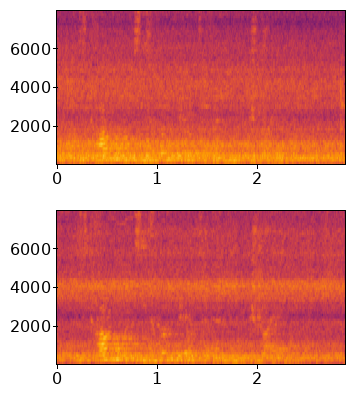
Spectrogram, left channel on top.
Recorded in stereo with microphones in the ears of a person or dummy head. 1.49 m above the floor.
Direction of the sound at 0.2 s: 25° left (ahead or behind).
